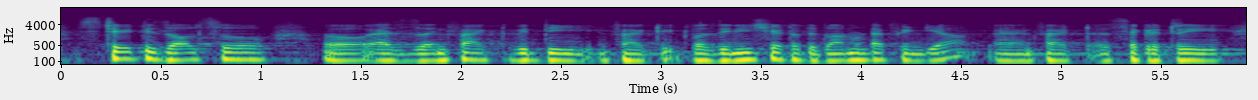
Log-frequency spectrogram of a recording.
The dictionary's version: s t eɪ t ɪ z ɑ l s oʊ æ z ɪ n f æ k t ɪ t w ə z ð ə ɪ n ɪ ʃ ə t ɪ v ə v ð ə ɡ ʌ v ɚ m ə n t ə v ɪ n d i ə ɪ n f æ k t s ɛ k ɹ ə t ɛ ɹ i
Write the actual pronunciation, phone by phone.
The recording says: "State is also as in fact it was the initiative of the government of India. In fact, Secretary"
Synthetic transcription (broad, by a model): s t eɪ t ɪ z ɑ l s oʊ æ z ɪ n f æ k t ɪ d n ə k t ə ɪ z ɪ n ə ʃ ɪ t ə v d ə ɡ ʌ v ɚ m ə n t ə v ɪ n d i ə ɪ n f æ k t s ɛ k ɹ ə t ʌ ɹ i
